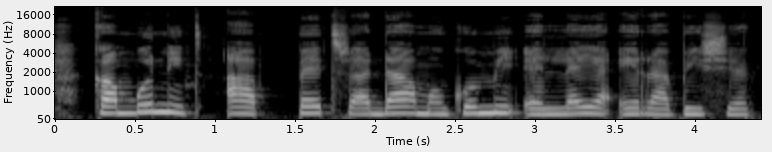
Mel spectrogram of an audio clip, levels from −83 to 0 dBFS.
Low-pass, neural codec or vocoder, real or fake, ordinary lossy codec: none; none; real; none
